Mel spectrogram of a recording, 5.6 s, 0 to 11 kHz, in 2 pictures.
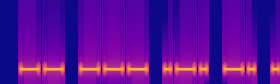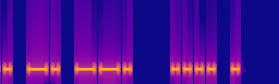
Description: Morse code, heard as a keyed tone, about 20 wpm, 600 Hz. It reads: MORNING HE
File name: cw-books / winnie-the-pooh / winnie-20wpm-page-0096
